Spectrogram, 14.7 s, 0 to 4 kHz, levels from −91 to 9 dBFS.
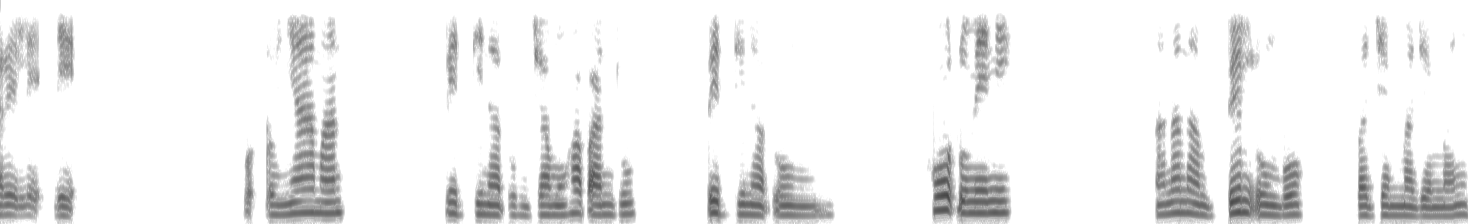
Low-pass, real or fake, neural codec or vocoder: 3.6 kHz; real; none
